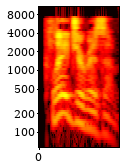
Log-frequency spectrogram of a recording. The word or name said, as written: plagiarism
